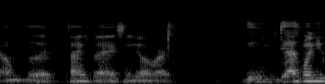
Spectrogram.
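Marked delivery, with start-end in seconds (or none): 0.0-1.7 deep, easy "I'm good" answer; low polite reply. Acted. The other person answering a friendly greeting, low and polite.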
